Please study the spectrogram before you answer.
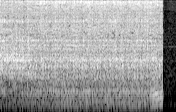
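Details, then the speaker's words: Skoda Rapid (VW Vento): harsh hissing rattle with thin high whine from the front belt area, engine running; worn belt tensioner, fixed by replacing it. "చూసారు కదా ఈ vehicle అనేది ఎంత belt దగ్గర ఎంత noise వస్తుందో అది మీకు లైవ్లో క్లియర్గా చూపించాను చూడండి. అయితే ఇది ఎందుకు ఇంత సౌండ్ వస్తుంది అనేది మీకు చెప్పడం కోసమే ఈ వీడియో చేశానండి."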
